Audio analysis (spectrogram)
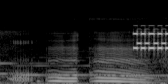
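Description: A telephone rings in quick, evenly spaced high-pitched pulses toward the end, after a low, wavering voice-like groan fills the first part.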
